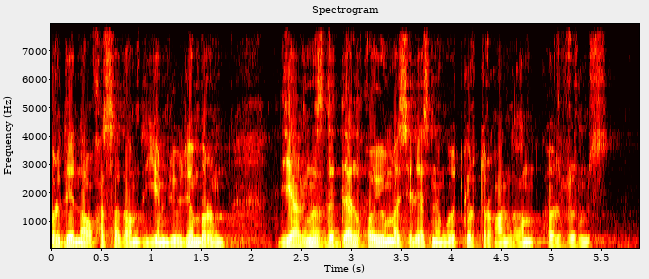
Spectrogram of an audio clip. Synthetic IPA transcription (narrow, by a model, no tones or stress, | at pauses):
ɪɾd̪e̞nɑwχɑsɑd̪ɑmd̪əje̞md̪e̞wd̪e̞nbʊɾənd̪ijaɡnozd̪əd̪ælqʰo̞jumæse̞le̞sɪnɪŋwɵt̪̚kʲeɾɪp̚t̪ʰʊɾʁɑnd̪əʁəŋkʲʰɵɾɪpʒʏɾmɪz̥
